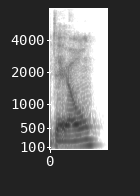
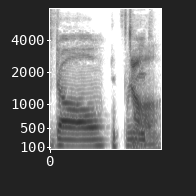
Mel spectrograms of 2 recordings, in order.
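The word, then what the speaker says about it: Dalle: Interviewers always call her Brody Dale. And it's like no, it's Doll. Beatatric doll. get it right.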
